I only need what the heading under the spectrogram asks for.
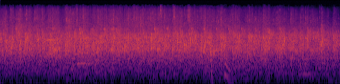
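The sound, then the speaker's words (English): Sustained applause from a friendly audience, a dense wash of many hands clapping at steady loudness for the whole stretch, with no voices rising above it. “So I thought, okay, yeah, I mean, grant you, there was a lot of applause in there”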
